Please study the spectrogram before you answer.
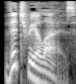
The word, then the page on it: vitriolize: British English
